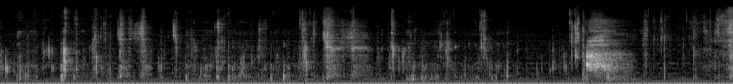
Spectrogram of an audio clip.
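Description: Close-miked eating: wet chewing and biting with many short, sharp mouth clicks. A louder, longer mouth sound comes about six seconds in.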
